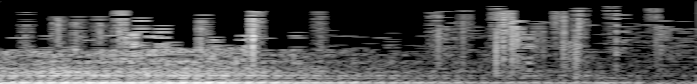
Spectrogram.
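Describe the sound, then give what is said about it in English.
A steady, heavy truck engine rumble drones as the truck drives along, with a strong low hum that holds throughout and faint higher rattles and clicks on top. “Especially with those two fellas in that truck following me.”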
